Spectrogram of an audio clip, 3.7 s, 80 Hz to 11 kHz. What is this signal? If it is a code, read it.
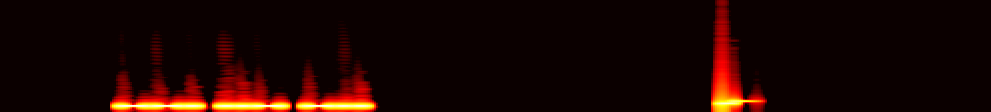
Morse code, heard as a keyed tone, about 33 wpm, 700 Hz. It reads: GUD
